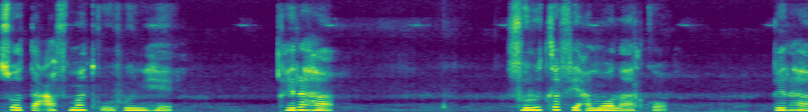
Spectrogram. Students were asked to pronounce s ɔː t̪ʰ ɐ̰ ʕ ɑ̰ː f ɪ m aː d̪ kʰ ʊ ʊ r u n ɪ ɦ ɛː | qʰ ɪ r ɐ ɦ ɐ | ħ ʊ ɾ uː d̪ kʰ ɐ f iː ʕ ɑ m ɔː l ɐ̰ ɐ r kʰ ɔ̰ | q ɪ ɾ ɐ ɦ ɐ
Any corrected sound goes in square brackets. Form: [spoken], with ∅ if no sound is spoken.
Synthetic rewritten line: s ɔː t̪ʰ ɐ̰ ʕ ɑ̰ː f ɪ m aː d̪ kʰ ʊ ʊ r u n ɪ ɦ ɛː | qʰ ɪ [ɾ] ɐ ɦ ɐ | [f] ʊ ɾ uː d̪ kʰ ɐ f iː ʕ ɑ m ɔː l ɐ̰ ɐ r kʰ ɔ̰ | q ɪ ɾ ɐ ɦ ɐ

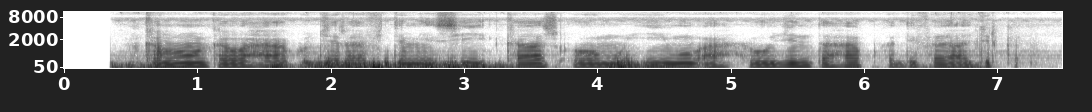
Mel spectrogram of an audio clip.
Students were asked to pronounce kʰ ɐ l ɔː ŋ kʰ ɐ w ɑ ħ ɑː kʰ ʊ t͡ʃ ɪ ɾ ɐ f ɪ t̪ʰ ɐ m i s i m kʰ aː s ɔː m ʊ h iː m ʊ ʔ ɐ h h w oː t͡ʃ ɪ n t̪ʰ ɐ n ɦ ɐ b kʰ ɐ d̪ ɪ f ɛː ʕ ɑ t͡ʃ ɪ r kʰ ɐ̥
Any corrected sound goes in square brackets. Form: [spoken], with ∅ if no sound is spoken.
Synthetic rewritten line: kʰ ɐ l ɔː ŋ kʰ ɐ w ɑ ħ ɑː kʰ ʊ t͡ʃ ɪ ɾ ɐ f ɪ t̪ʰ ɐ m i s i [∅] kʰ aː s ɔː m ʊ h iː m ʊ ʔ ɐ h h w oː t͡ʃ ɪ n t̪ʰ ɐ [∅] ɦ ɐ b kʰ ɐ d̪ ɪ f [aː] ʕ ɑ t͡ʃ ɪ r kʰ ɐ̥

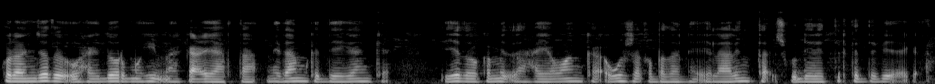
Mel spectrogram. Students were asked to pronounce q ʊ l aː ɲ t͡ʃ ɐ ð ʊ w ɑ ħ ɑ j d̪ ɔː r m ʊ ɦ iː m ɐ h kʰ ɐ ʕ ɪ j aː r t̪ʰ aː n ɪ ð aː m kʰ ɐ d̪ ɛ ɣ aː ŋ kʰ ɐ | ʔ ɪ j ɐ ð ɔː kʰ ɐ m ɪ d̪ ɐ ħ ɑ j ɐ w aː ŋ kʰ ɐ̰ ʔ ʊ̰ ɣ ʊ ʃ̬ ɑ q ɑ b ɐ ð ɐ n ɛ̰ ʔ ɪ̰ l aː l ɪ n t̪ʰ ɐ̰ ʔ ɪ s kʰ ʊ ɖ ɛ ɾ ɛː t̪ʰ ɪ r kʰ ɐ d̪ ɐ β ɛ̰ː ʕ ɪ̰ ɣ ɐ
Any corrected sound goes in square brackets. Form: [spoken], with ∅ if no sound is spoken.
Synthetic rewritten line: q ʊ l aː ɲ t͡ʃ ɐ ð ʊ w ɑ ħ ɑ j d̪ ɔː r m ʊ ɦ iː m ɐ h kʰ ɐ ʕ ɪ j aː r t̪ʰ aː n ɪ ð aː m kʰ ɐ d̪ [ɛː] ɣ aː ŋ kʰ ɐ | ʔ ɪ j ɐ ð ɔː kʰ ɐ m ɪ d̪ ɐ ħ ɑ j ɐ w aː ŋ kʰ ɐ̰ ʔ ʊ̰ ɣ ʊ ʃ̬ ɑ q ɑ b ɐ ð ɐ n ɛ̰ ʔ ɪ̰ l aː l ɪ n t̪ʰ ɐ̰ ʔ ɪ s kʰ ʊ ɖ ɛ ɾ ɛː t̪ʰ ɪ r kʰ ɐ d̪ ɐ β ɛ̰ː ʕ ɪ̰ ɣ ɐ

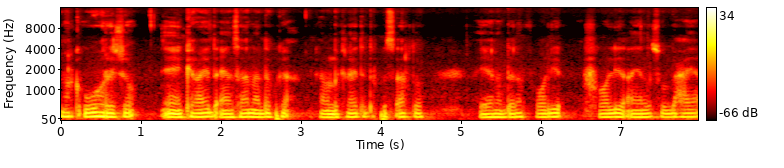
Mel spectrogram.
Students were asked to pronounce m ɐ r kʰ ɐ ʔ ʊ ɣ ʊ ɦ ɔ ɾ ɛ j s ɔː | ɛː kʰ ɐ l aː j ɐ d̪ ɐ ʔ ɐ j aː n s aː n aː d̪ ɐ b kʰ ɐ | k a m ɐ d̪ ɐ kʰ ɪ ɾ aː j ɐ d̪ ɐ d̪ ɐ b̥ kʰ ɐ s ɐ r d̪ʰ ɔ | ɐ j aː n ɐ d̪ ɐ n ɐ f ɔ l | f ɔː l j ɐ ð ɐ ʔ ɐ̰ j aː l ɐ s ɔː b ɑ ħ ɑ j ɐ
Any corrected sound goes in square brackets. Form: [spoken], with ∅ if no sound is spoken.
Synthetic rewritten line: m ɐ r kʰ ɐ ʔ ʊ ɣ ʊ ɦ ɔ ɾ ɛ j s [ɔ] | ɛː kʰ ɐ [ɾ] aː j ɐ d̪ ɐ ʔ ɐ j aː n s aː n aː d̪ ɐ b kʰ ɐ | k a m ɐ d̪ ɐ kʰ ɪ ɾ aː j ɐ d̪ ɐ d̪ ɐ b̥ kʰ ɐ s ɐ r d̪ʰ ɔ | ɐ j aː n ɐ d̪ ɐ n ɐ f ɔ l | f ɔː l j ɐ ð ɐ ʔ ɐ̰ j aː l ɐ s ɔː b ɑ ħ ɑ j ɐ

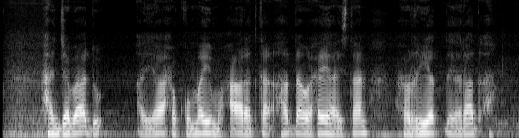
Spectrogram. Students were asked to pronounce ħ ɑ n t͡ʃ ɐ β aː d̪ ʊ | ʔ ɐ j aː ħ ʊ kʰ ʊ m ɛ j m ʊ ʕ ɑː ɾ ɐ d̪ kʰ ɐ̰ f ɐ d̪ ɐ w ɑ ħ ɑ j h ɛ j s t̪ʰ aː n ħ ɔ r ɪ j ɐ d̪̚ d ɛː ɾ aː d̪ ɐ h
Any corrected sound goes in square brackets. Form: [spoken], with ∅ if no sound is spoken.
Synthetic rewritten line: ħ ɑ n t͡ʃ ɐ β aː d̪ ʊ | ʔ ɐ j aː ħ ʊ kʰ ʊ m ɛ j m ʊ ʕ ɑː ɾ ɐ d̪ kʰ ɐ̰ [h] ɐ d̪ ɐ w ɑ ħ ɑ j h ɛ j s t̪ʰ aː n ħ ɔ r ɪ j ɐ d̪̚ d ɛː ɾ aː d̪ ɐ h

